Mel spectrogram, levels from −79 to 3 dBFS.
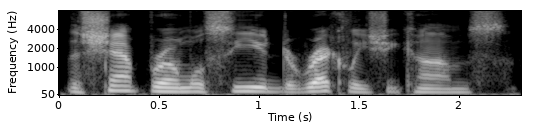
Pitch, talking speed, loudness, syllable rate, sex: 135 Hz, 210 wpm, -17 LUFS, 6.4 syllables/s, male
